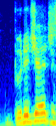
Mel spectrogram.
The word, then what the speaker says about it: Buttigieg: I'm really glad to see people like how do you say his name? – Buttigieg, is that right?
